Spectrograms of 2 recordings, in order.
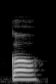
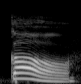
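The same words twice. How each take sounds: First: The syllable is said on a mid tone. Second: The syllable is said on a falling tone. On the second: "Et pour un ton descendant"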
